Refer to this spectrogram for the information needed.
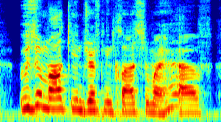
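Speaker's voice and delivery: voice cracking. Listing manga series they have read, with the voice cracking. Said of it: "what was that voice crack?".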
